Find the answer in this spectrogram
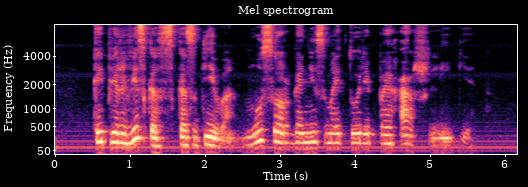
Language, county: Lithuanian, Vilnius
